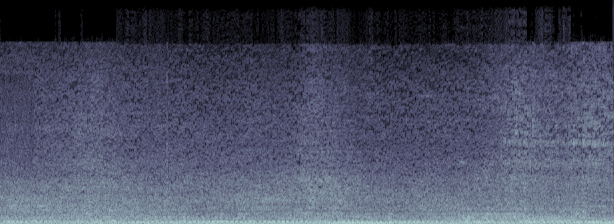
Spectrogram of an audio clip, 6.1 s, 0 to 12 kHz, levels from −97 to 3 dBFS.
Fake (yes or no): no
